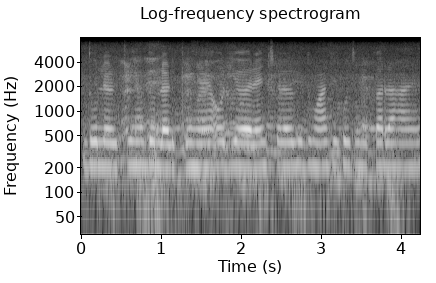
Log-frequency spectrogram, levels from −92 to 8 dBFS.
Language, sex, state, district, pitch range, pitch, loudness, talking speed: Hindi, female, Odisha, Sambalpur, 200-210 Hz, 205 Hz, -16 LUFS, 225 wpm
